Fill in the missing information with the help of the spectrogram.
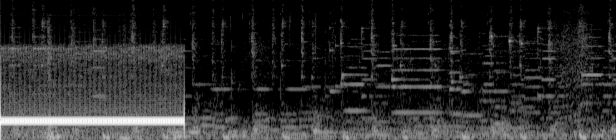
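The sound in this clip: A telephone ringing on an outgoing call: one loud, steady, pitched tone that cuts off abruptly, leaving faint hiss and soft ticking on the line.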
